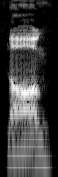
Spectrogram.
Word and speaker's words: 龙: The Chinese translation of dragon is long, just like saying the word long, but you say it like this, long.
